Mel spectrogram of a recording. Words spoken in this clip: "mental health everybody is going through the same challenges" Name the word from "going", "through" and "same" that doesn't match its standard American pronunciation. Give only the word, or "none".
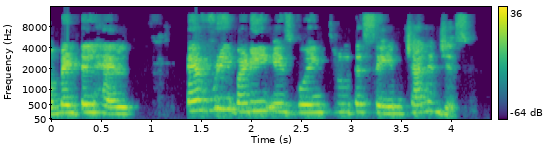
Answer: through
